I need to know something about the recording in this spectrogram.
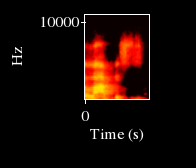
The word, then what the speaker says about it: lápis: fábrica aqui nessa linha a palavra lápis a sílaba mais forte é lá então o PIS é a última sílaba e lá é a penúltima sílaba quando a penúltima sílaba mais forte essa palavra é paroxítona você vem aqui escreve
